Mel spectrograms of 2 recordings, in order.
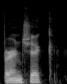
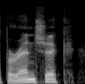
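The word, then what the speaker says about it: Berinchyk: Emanuel navarete versus denck burnic did I say his name right no baren bin Emanuel navarete versus Dennis berenik uh what do you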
